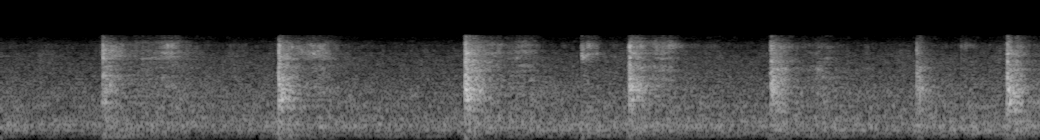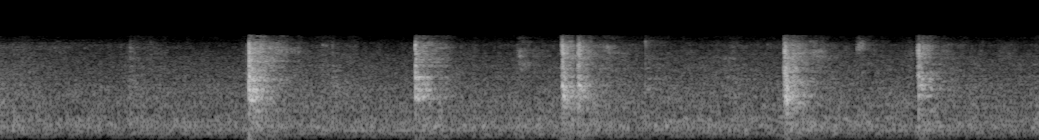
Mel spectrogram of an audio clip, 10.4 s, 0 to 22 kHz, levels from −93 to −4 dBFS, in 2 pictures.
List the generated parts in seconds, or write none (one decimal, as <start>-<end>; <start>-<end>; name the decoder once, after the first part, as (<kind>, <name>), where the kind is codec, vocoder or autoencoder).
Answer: 0.0-5.2 (vocoder, WaveNeXt); 7.5-10.4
